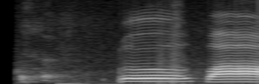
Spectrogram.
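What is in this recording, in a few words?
"panda", Mandarin Chinese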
